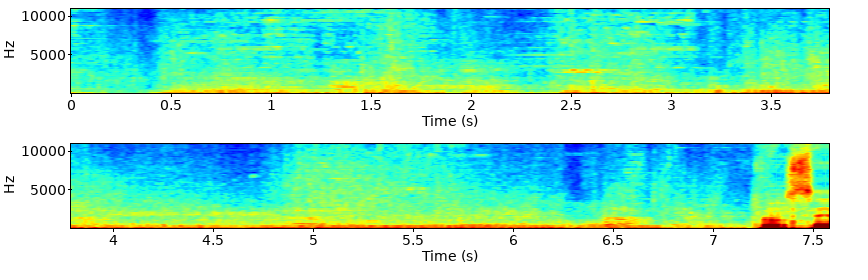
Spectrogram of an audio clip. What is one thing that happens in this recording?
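Game spells whoosh and zap during a fight.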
